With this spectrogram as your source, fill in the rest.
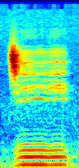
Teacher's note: জিমের মূল মাখরাজ থেকে উচ্চারণ হচ্ছে জিহ্বার মধ্যখান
